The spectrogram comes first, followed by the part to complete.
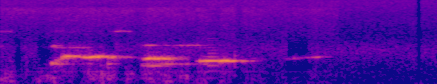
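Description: Faint, short whistle-like chirps: four or five brief notes over about a second and a half, stepping up and down in pitch.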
